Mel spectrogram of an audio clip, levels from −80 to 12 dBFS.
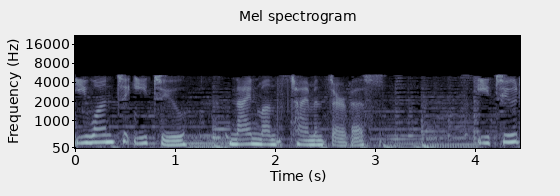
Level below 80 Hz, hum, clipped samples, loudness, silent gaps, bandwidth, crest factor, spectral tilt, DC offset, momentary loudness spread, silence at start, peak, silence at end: -38 dBFS; none; under 0.1%; -22 LUFS; none; 5.4 kHz; 12 dB; -6.5 dB/octave; under 0.1%; 11 LU; 0 s; -10 dBFS; 0 s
